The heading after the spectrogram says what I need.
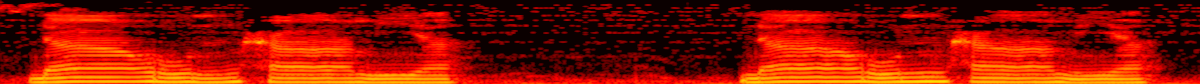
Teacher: na berbaris fathah dan terdapat alif, maka dihukumkan sebagai mad tabi'iyah dan panjangnya 2 harokat.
